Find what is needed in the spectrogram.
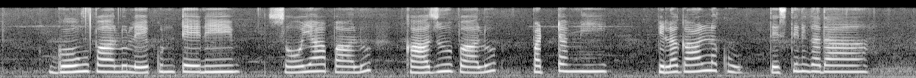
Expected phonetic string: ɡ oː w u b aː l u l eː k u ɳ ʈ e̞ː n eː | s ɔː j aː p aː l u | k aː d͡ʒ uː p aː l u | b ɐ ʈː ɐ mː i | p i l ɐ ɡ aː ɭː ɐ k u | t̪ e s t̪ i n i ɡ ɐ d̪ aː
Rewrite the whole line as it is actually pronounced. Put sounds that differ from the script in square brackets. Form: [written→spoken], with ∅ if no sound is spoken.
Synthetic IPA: ɡ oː w u [b→p] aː l u l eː k u ɳ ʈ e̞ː n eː | s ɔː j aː p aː l u | k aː d͡ʒ uː p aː l u | [b→p] ɐ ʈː ɐ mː i | p i l ɐ ɡ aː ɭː ɐ k u | t̪ e s t̪ i n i ɡ ɐ d̪ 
